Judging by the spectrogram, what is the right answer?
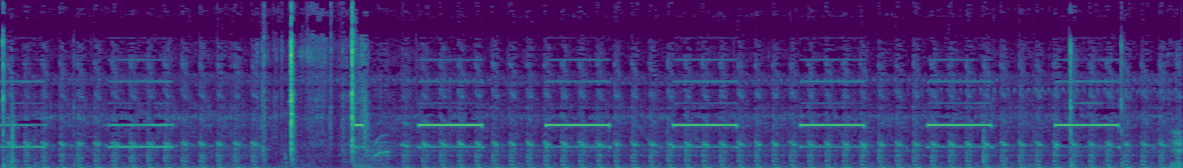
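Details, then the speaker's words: Honda Civic pulled from deep grass, just before ether; starter turns engine evenly about four beats a second, never fires or catches; owner says it's just about done. "i'd say she's just about done all right let's try a little ether that always seems to get things going huh"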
